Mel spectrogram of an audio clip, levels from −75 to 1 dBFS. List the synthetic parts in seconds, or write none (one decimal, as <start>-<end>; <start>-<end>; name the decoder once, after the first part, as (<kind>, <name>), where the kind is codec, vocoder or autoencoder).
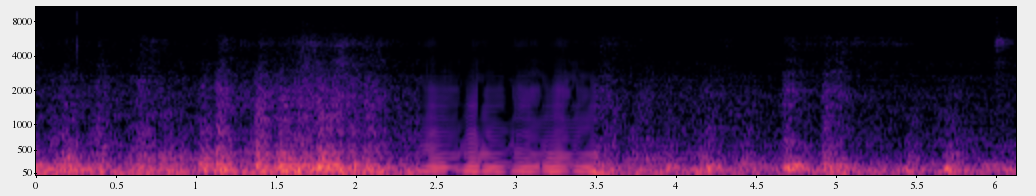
2.4-3.5 (vocoder, BigVGAN v2)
